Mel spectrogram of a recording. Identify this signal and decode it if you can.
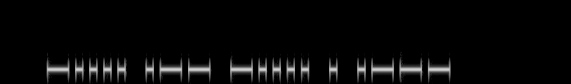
Morse code, heard as a keyed tone, about 17 wpm, 700 Hz. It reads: 6W6EJ
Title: Five Challenging Letter-Number Combinations 17wpm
